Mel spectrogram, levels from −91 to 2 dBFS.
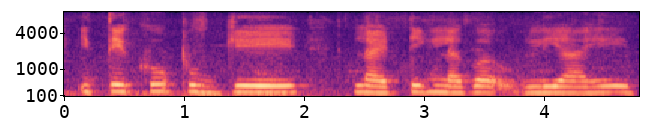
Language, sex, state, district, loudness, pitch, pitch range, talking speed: Marathi, female, Maharashtra, Aurangabad, -16 LUFS, 185 Hz, 175-190 Hz, 75 wpm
